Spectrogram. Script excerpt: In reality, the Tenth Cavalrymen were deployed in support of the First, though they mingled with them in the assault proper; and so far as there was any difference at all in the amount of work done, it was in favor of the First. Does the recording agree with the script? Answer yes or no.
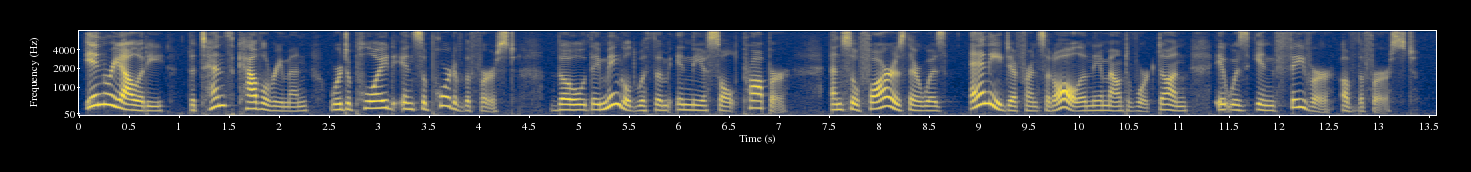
yes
